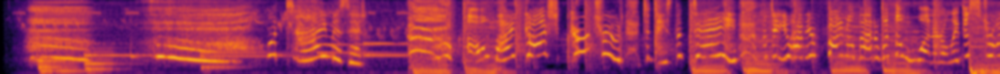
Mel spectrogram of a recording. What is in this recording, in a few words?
animation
